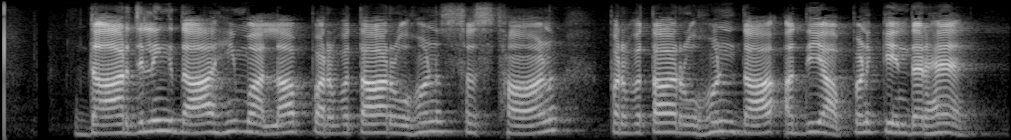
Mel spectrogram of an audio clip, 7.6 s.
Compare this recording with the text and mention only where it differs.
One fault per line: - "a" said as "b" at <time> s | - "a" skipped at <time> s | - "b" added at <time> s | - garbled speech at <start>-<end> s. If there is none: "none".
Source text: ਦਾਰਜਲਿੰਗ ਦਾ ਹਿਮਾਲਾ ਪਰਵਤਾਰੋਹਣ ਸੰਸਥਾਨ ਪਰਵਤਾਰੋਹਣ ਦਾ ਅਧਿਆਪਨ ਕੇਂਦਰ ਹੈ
none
